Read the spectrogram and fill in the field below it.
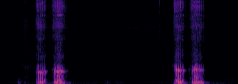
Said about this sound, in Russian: Тут поросят семья, и мама их свинья. Свинье я улыбнусь, со свинкой подружусь.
